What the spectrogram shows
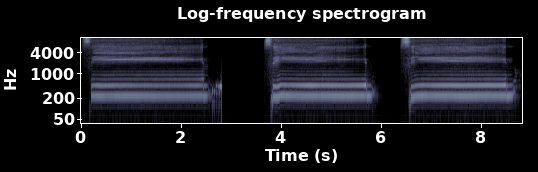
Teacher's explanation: এরপরে শিখেছিলাম এই অক্ষরটা ওই একই জায়গা থেকে চার আলিফ টানে উচ্চারণ করব, এরকম চিকুন আওয়াজ হবে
